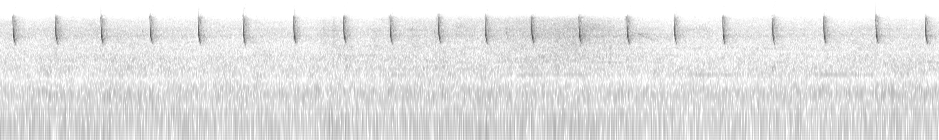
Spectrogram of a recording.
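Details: Hummingbird call played to attract hummingbirds: sharp, high clicking chips repeated about twice per second, steady and evenly spaced, over faint background hiss.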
